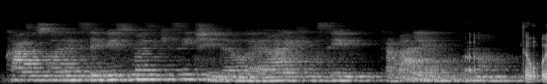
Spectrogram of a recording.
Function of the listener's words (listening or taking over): taking over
